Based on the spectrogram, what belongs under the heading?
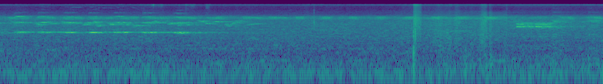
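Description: A bird calling for about two seconds, then again briefly near the end, over a steady high insect trill. A single sharp click about four seconds in.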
